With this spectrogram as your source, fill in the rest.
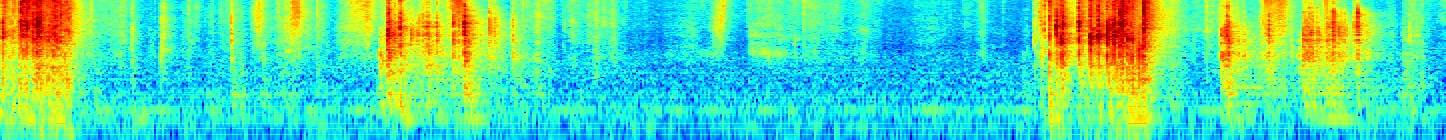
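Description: A tarot card deck being shuffled by hand, with three or four brisk riffling bursts separated by quieter pauses, close and clear with no talking.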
